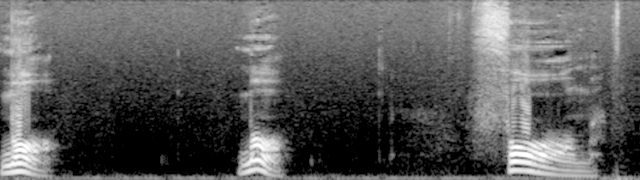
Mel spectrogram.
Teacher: lips so the opening is about the size of your thumb the Resonance of ore is at the back of your mouth and it has a low pitch or quality if you usually pronounce the ER for this sound you need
